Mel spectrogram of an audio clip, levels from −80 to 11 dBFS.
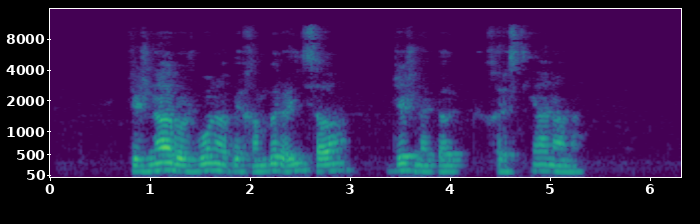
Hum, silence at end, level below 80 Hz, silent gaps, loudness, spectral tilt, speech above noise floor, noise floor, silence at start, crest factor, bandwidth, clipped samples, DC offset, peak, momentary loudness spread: none; 1 s; -64 dBFS; none; -24 LUFS; -6.5 dB/octave; 43 dB; -67 dBFS; 0.8 s; 20 dB; 11.5 kHz; under 0.1%; under 0.1%; -6 dBFS; 15 LU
